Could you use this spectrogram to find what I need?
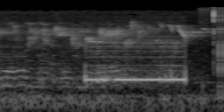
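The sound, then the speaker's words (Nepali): A telephone being dialed, heard as one steady electronic beep of about a second that breaks briefly and resumes at the same pitch, with faint clicks after it. “ल पख भन्दा भन्दै phone नै काटिहाल्यो, अब आफै phone गर्नु पर्यो।”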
